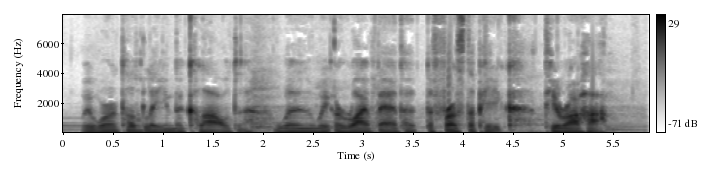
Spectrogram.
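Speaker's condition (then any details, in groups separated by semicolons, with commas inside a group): No condition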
